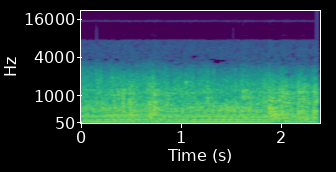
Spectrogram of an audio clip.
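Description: Steady low drone of a motorboat engine, a radio-drama sound effect, running unchanged through the pause.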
